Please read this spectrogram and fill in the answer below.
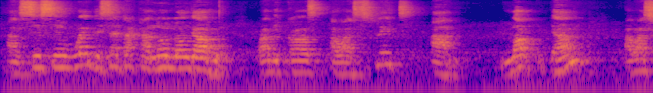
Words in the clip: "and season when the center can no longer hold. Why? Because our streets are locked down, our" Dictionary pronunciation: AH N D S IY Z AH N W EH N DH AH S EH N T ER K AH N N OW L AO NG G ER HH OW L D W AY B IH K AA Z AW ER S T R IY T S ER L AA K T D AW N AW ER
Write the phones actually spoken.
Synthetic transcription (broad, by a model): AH N S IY S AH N W EH N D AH S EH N T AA K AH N N OW L AO NG G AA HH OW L W AY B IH K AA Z AW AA S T R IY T AA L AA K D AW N AW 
